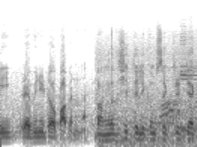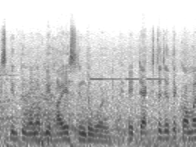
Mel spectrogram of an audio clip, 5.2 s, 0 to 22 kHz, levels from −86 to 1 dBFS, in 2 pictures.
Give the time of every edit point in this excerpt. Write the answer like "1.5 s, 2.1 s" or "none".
1.1 s, 4.2 s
